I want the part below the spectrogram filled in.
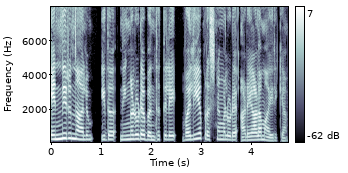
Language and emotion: Malayalam, neutral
